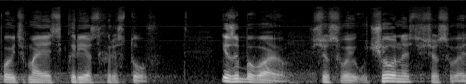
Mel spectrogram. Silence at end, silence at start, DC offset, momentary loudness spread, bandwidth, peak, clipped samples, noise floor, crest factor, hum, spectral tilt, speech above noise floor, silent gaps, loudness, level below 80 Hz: 0 s; 0 s; under 0.1%; 10 LU; over 20 kHz; -4 dBFS; under 0.1%; -49 dBFS; 20 dB; none; -5.5 dB/octave; 26 dB; none; -23 LUFS; -60 dBFS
